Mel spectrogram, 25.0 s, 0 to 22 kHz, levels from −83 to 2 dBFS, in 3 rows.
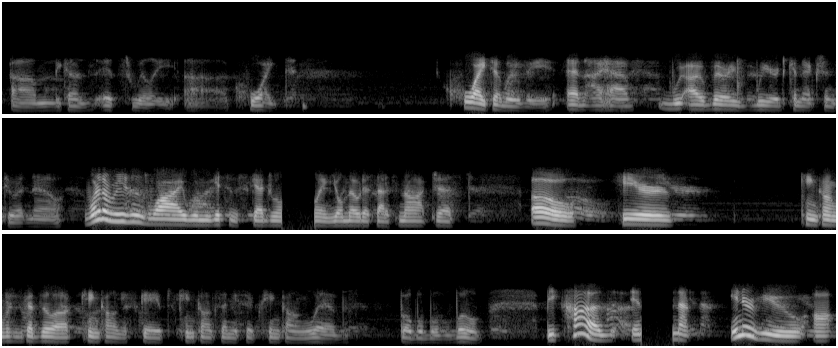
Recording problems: echo of what is said; faint; throughout; 320 ms later, 20 dB below the speech
phone-call audio
audio freezing; at 11 s and at 23 s

